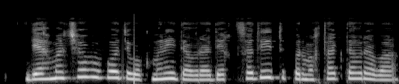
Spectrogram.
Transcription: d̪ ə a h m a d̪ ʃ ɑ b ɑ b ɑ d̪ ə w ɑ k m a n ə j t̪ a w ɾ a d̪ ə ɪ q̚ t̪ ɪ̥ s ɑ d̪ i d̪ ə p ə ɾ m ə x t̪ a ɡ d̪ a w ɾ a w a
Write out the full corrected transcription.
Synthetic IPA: d̪ ə a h m a d̪ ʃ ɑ b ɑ b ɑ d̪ ə w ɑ k m a n ə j d̪ a w ɾ a d̪ ə ɪ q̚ t̪ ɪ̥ s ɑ d̪ i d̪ ə p ə ɾ m ə x t̪ a ɡ d̪ a w ɾ a w a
